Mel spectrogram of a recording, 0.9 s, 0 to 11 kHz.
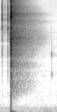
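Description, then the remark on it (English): A 24-ounce tall boy can of Coors Light cracks open: two faint clicks of the tab, then a sharp, bright pop that trails into a fizzy hiss fading out over about half a second, with no voices. “I know it's the perfect time to drink it, and I'm going to finally, after long delay, crack this baby open.”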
